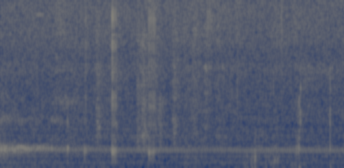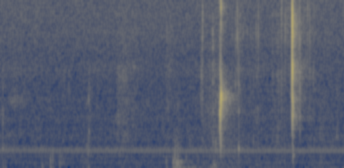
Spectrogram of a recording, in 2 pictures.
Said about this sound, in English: I'm about to give it a sip.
